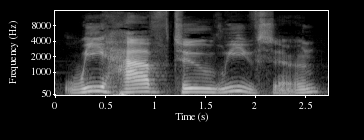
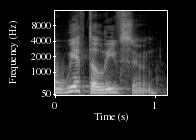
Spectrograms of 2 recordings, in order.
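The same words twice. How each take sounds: First: 'Have to' is said fully with a clear 'v'. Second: 'Have to' is blended into one word, 'hafta'. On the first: "So instead of saying" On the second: "have to becomes hafta"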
